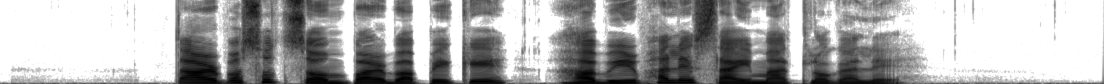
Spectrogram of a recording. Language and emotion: Assamese, neutral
